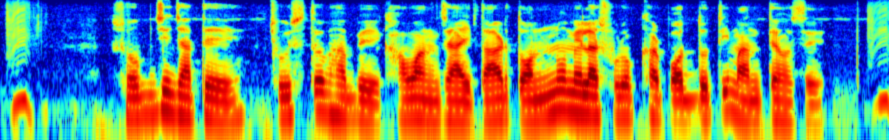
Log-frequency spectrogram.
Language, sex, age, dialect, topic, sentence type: Bengali, male, 18-24, Rajbangshi, agriculture, statement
